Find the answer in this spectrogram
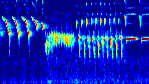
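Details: Male canary after its moulting period delivers quick falling whistles, a harsh buzzy roll, a stream of rapid repeated notes, and two clear flat whistles at the end.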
